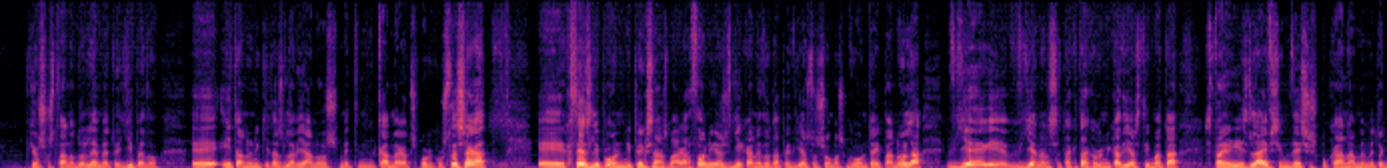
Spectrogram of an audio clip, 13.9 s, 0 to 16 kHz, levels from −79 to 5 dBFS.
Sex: male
